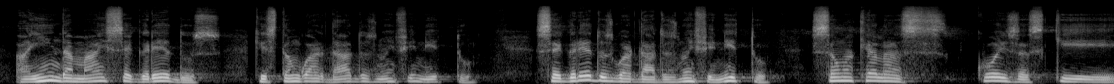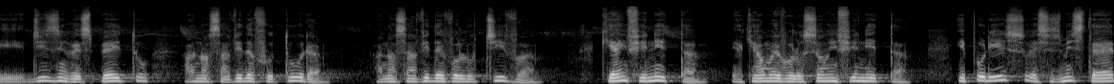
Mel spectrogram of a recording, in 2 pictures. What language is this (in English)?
Portuguese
